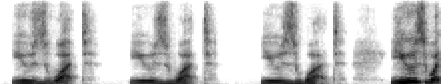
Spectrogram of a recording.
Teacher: we're going to recognize that this letter s is making a z sound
